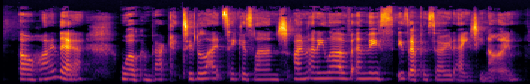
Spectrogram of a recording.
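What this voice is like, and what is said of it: Slightly scratchy voice. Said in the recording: “my voice is sounding a little bit scratchy at the moment ... my voice isn't quite back to normal as yet”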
